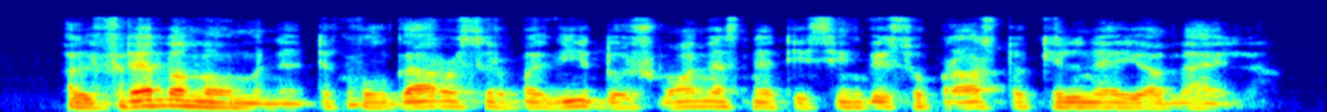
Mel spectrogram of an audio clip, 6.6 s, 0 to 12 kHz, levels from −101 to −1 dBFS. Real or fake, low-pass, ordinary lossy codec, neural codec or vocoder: fake; 7.2 kHz; MP3, 96 kbps; codec, 16 kHz, 4 kbps, FreqCodec, smaller model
